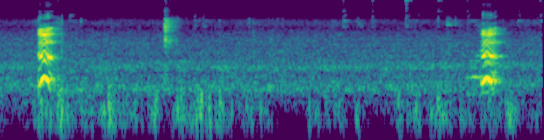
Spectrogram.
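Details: Woman with ongoing hiccups, recorded at home: two sharp, voiced hiccups about five seconds apart against quiet room noise.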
